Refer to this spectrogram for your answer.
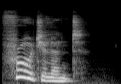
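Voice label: "fraudulent", British English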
